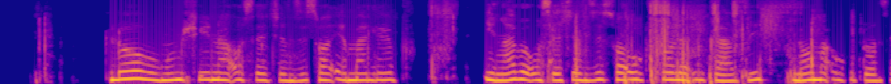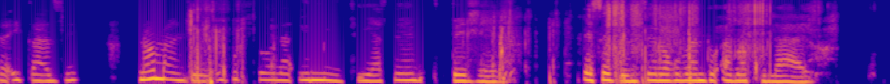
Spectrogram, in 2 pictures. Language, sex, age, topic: North Ndebele, female, 25-35, health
